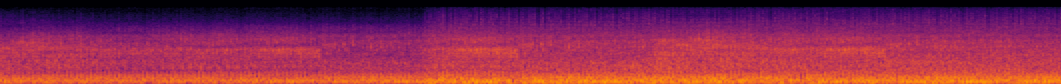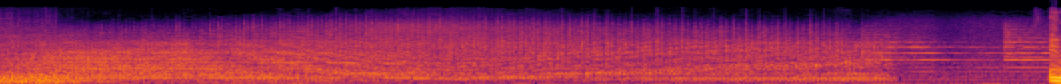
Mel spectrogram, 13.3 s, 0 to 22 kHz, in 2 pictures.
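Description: A propeller fighter plane, a Polikarpov I-15 'Chato', takes off from the Els Monjos aerodrome during the Spanish Civil War, its engine droning loudly before sweeping past and fading into the distance, with no voices.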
